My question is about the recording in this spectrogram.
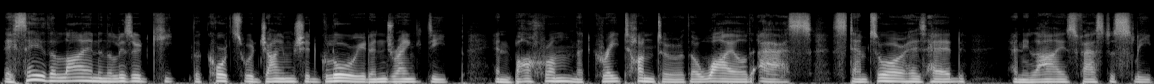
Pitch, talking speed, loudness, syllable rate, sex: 130 Hz, 165 wpm, -18 LUFS, 4.0 syllables/s, male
